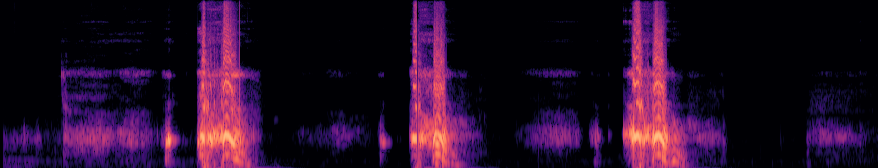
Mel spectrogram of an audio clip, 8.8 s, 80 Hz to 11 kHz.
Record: {"three_cough_length": "8.8 s", "three_cough_amplitude": 32768, "three_cough_signal_mean_std_ratio": 0.35, "survey_phase": "beta (2021-08-13 to 2022-03-07)", "age": "45-64", "gender": "Male", "wearing_mask": "No", "symptom_none": true, "smoker_status": "Never smoked", "respiratory_condition_asthma": false, "respiratory_condition_other": false, "recruitment_source": "REACT", "submission_delay": "3 days", "covid_test_result": "Negative", "covid_test_method": "RT-qPCR", "influenza_a_test_result": "Negative", "influenza_b_test_result": "Negative"}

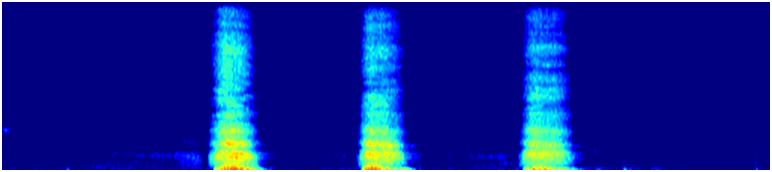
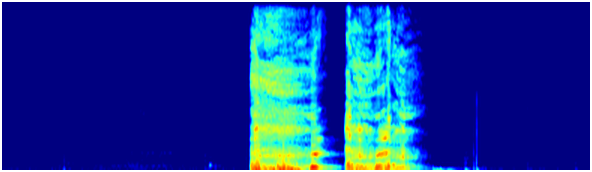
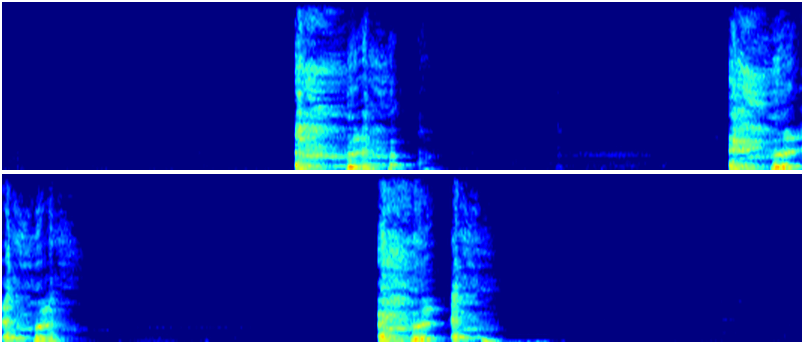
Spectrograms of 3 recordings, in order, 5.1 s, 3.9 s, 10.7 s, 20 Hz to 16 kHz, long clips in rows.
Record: {"exhalation_length": "5.1 s", "exhalation_amplitude": 32768, "exhalation_signal_mean_std_ratio": 0.29, "cough_length": "3.9 s", "cough_amplitude": 32768, "cough_signal_mean_std_ratio": 0.37, "three_cough_length": "10.7 s", "three_cough_amplitude": 11709, "three_cough_signal_mean_std_ratio": 0.33, "survey_phase": "beta (2021-08-13 to 2022-03-07)", "age": "18-44", "gender": "Female", "wearing_mask": "No", "symptom_cough_any": true, "symptom_new_continuous_cough": true, "symptom_runny_or_blocked_nose": true, "symptom_sore_throat": true, "symptom_diarrhoea": true, "symptom_fatigue": true, "symptom_headache": true, "symptom_change_to_sense_of_smell_or_taste": true, "symptom_onset": "5 days", "smoker_status": "Never smoked", "respiratory_condition_asthma": false, "respiratory_condition_other": false, "recruitment_source": "Test and Trace", "submission_delay": "1 day", "covid_test_result": "Negative", "covid_test_method": "RT-qPCR"}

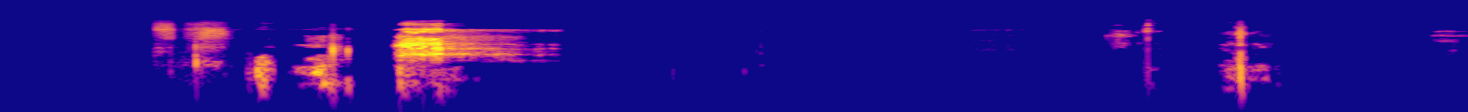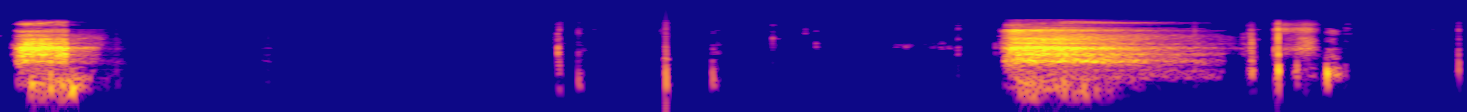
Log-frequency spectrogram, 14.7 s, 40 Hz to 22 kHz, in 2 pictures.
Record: {"exhalation_length": "14.7 s", "exhalation_amplitude": 31694, "exhalation_signal_mean_std_ratio": 0.27, "survey_phase": "beta (2021-08-13 to 2022-03-07)", "age": "18-44", "gender": "Female", "wearing_mask": "No", "symptom_cough_any": true, "symptom_shortness_of_breath": true, "symptom_sore_throat": true, "symptom_fatigue": true, "symptom_change_to_sense_of_smell_or_taste": true, "symptom_onset": "4 days", "smoker_status": "Ex-smoker", "respiratory_condition_asthma": false, "respiratory_condition_other": false, "recruitment_source": "Test and Trace", "submission_delay": "2 days", "covid_test_result": "Positive", "covid_test_method": "ePCR"}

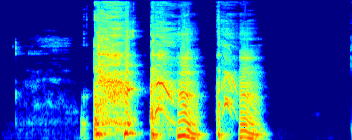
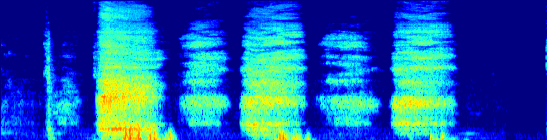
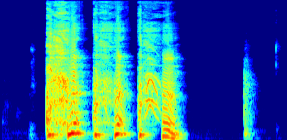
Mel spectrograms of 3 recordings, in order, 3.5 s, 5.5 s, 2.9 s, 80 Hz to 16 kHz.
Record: {"cough_length": "3.5 s", "cough_amplitude": 32487, "cough_signal_mean_std_ratio": 0.52, "exhalation_length": "5.5 s", "exhalation_amplitude": 25966, "exhalation_signal_mean_std_ratio": 0.46, "three_cough_length": "2.9 s", "three_cough_amplitude": 31855, "three_cough_signal_mean_std_ratio": 0.5, "survey_phase": "alpha (2021-03-01 to 2021-08-12)", "age": "18-44", "gender": "Male", "wearing_mask": "No", "symptom_none": true, "smoker_status": "Current smoker (e-cigarettes or vapes only)", "respiratory_condition_asthma": false, "respiratory_condition_other": false, "recruitment_source": "Test and Trace", "submission_delay": "0 days", "covid_test_result": "Negative", "covid_test_method": "LFT"}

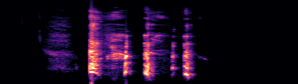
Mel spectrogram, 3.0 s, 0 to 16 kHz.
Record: {"cough_length": "3.0 s", "cough_amplitude": 32768, "cough_signal_mean_std_ratio": 0.3, "survey_phase": "beta (2021-08-13 to 2022-03-07)", "age": "18-44", "gender": "Female", "wearing_mask": "No", "symptom_cough_any": true, "symptom_runny_or_blocked_nose": true, "symptom_shortness_of_breath": true, "symptom_sore_throat": true, "symptom_fatigue": true, "symptom_headache": true, "symptom_onset": "3 days", "smoker_status": "Ex-smoker", "respiratory_condition_asthma": true, "respiratory_condition_other": false, "recruitment_source": "Test and Trace", "submission_delay": "1 day", "covid_test_result": "Positive", "covid_test_method": "RT-qPCR", "covid_ct_value": 16.5, "covid_ct_gene": "ORF1ab gene", "covid_ct_mean": 16.8, "covid_viral_load": "3100000 copies/ml", "covid_viral_load_category": "High viral load (>1M copies/ml)"}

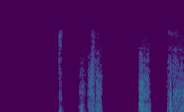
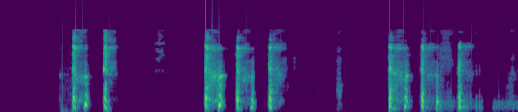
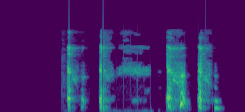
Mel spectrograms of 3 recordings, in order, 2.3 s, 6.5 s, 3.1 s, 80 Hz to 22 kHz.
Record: {"exhalation_length": "2.3 s", "exhalation_amplitude": 895, "exhalation_signal_mean_std_ratio": 0.39, "three_cough_length": "6.5 s", "three_cough_amplitude": 29564, "three_cough_signal_mean_std_ratio": 0.27, "cough_length": "3.1 s", "cough_amplitude": 29838, "cough_signal_mean_std_ratio": 0.31, "survey_phase": "beta (2021-08-13 to 2022-03-07)", "age": "45-64", "gender": "Female", "wearing_mask": "No", "symptom_cough_any": true, "symptom_new_continuous_cough": true, "symptom_runny_or_blocked_nose": true, "symptom_shortness_of_breath": true, "symptom_sore_throat": true, "symptom_fatigue": true, "symptom_fever_high_temperature": true, "symptom_headache": true, "symptom_change_to_sense_of_smell_or_taste": true, "symptom_loss_of_taste": true, "smoker_status": "Ex-smoker", "respiratory_condition_asthma": false, "respiratory_condition_other": false, "recruitment_source": "Test and Trace", "submission_delay": "2 days", "covid_test_result": "Positive", "covid_test_method": "RT-qPCR"}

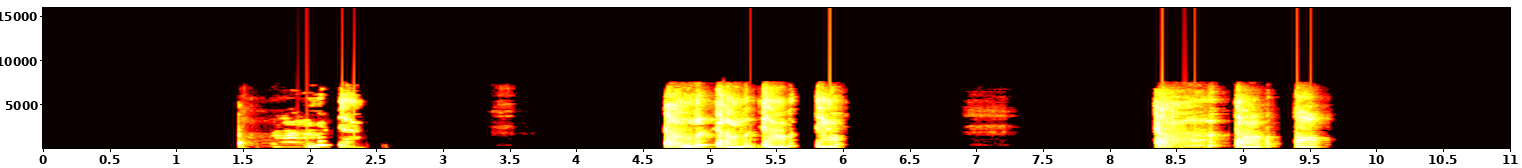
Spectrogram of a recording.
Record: {"three_cough_length": "11.0 s", "three_cough_amplitude": 28421, "three_cough_signal_mean_std_ratio": 0.34, "survey_phase": "beta (2021-08-13 to 2022-03-07)", "age": "18-44", "gender": "Female", "wearing_mask": "No", "symptom_cough_any": true, "symptom_runny_or_blocked_nose": true, "symptom_fatigue": true, "symptom_headache": true, "symptom_onset": "3 days", "smoker_status": "Never smoked", "respiratory_condition_asthma": false, "respiratory_condition_other": false, "recruitment_source": "Test and Trace", "submission_delay": "2 days", "covid_test_result": "Positive", "covid_test_method": "RT-qPCR"}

